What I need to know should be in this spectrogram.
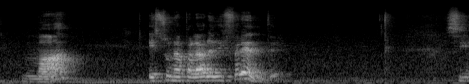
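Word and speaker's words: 吗: no cambia es ma esto significa madre o mamá bien y luego tenemos el neutro que no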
